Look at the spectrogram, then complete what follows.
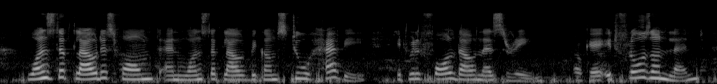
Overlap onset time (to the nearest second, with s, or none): none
